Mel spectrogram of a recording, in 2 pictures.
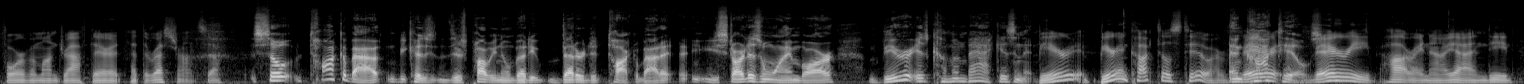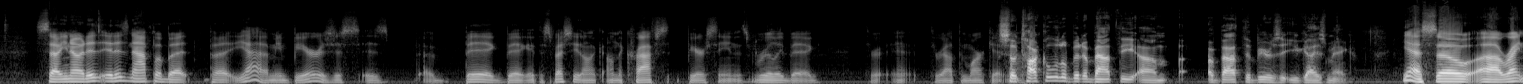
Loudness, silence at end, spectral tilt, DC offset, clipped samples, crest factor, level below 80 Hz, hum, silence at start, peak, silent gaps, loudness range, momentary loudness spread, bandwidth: -19 LUFS; 0 s; -6 dB/octave; under 0.1%; under 0.1%; 18 dB; -46 dBFS; none; 0.05 s; 0 dBFS; none; 8 LU; 16 LU; 16 kHz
